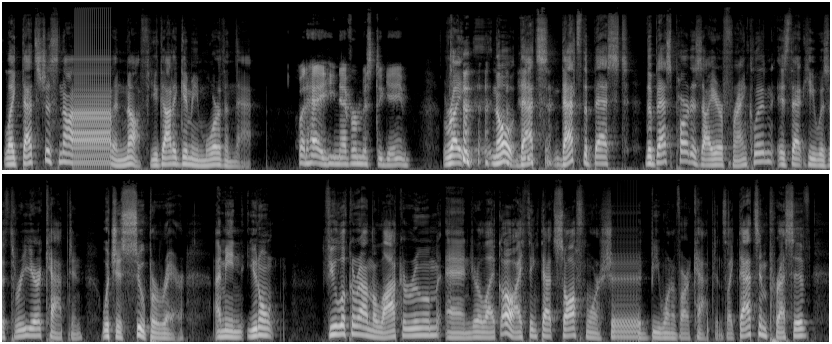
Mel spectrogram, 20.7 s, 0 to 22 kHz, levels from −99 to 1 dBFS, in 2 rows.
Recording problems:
audio freezing; at 1 s and at 18 s

